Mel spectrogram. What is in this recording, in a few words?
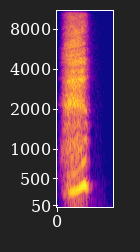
Casting, jp; DarkFrey; kingsraid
